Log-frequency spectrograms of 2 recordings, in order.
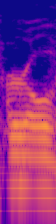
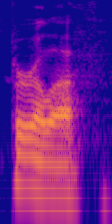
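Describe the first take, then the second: First: It ends without a final vowel sound. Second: It ends with an added final vowel sound. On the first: "I used to always say Pearl" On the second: "because of the E at the end"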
